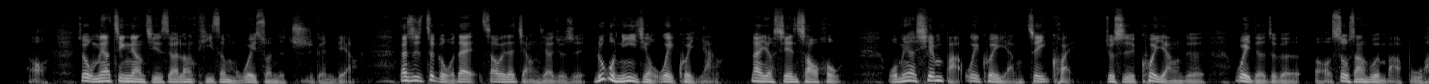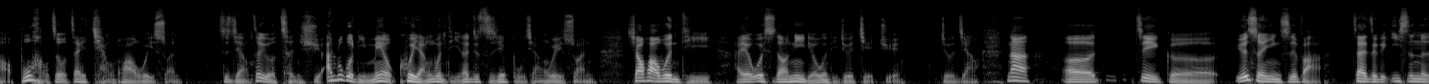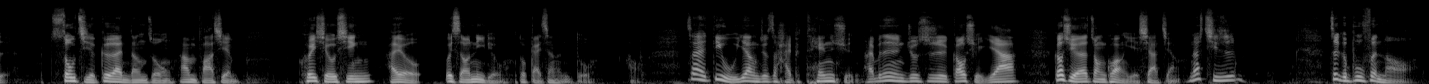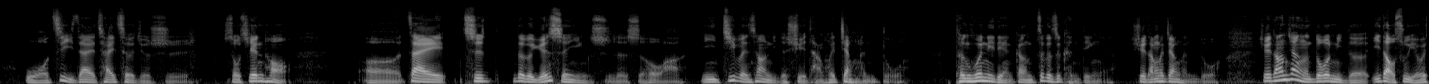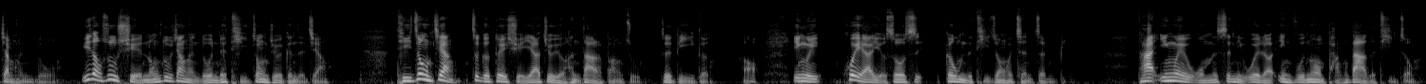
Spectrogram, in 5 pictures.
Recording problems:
none

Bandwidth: 15 kHz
